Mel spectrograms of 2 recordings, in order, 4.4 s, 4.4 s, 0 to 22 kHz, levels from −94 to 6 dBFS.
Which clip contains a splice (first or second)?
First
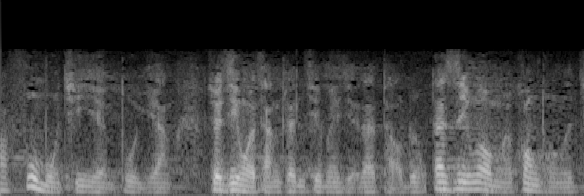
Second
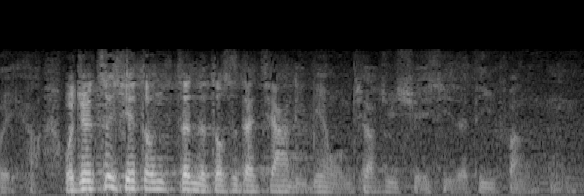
first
